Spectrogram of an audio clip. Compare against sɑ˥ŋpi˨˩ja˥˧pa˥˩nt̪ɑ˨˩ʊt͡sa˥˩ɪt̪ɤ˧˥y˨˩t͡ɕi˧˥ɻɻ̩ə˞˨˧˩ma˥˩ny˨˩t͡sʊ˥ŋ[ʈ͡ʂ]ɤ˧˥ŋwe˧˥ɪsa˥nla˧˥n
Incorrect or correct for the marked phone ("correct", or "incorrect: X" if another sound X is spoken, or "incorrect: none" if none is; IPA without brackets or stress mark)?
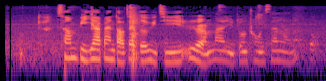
incorrect: ʈ͡ʂʰ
